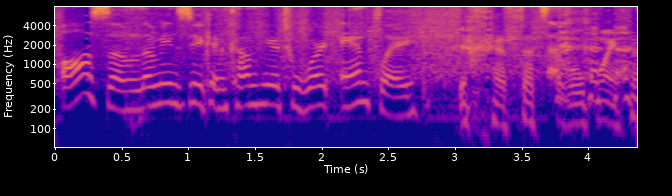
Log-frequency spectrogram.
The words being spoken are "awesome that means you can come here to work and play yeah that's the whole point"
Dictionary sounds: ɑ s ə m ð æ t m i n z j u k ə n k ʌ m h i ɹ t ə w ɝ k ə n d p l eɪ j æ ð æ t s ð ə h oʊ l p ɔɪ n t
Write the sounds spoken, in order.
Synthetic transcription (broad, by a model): ɑ s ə m ð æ t m i n z j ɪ k ə n k ʌ m h i ɹ t ə w ɝ k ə n p l eɪ j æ ð æ t s ð ə h oʊ l p ɔɪ n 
